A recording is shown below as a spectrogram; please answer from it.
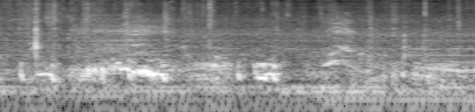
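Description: Archangel pigeons coo in low, throaty, rolling bursts, several phrases close together over a few seconds, against a faint steady background hum.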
